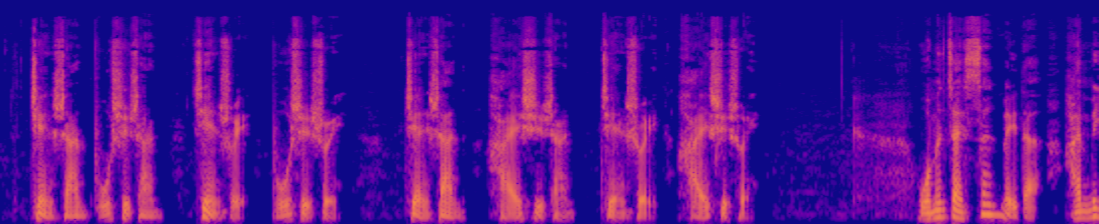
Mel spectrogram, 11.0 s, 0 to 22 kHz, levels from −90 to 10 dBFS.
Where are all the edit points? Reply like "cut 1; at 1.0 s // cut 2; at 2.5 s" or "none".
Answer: none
